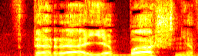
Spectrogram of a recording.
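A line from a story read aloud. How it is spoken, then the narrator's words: Roaring. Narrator (Russian): взревел он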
